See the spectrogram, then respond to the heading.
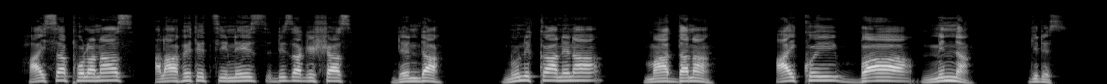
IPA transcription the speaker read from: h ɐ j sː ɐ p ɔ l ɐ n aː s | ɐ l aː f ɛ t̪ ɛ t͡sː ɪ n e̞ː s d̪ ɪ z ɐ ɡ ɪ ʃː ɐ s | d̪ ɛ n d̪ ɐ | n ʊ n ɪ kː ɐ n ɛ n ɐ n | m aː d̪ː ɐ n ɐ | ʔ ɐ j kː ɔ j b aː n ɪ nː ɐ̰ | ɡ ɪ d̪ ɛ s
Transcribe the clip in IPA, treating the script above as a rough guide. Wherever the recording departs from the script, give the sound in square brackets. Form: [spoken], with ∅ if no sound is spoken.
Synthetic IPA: h ɐ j sː ɐ p ɔ l ɐ n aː s | ɐ l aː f ɛ t̪ ɛ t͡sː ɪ n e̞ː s d̪ ɪ z ɐ ɡ ɪ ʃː ɐ s | d̪ ɛ n d̪ ɐ | n ʊ n ɪ kː ɐ n ɛ n ɐ [∅] | m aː d̪ː ɐ n ɐ | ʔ ɐ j kː ɔ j b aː [m] ɪ nː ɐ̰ | ɡ ɪ d̪ ɛ s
